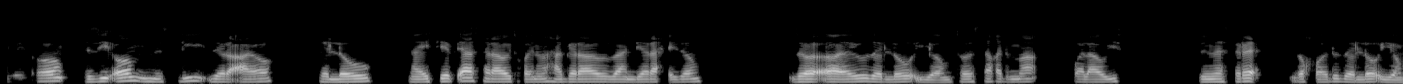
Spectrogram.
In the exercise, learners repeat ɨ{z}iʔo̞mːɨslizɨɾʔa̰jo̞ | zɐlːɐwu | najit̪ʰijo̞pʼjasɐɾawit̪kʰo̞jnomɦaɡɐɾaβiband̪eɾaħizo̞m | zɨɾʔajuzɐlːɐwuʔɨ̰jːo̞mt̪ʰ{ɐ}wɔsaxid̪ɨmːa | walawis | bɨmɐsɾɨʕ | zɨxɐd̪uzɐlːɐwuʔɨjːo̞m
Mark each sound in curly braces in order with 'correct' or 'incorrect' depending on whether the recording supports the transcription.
correct, correct

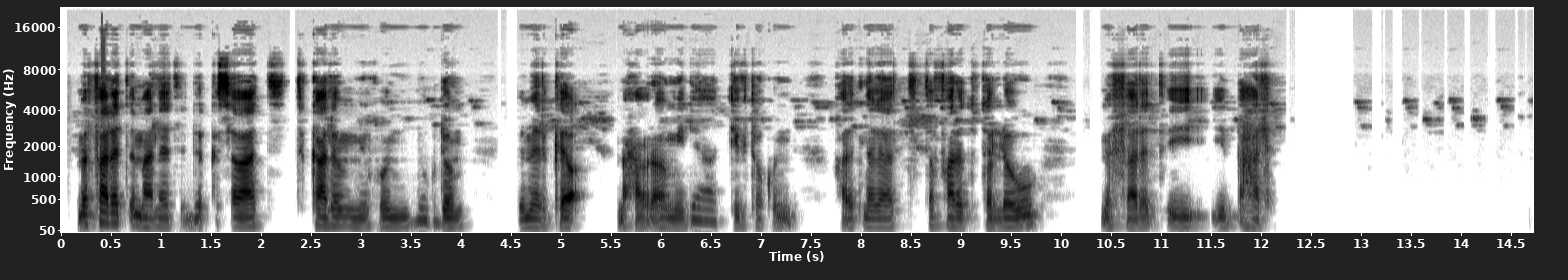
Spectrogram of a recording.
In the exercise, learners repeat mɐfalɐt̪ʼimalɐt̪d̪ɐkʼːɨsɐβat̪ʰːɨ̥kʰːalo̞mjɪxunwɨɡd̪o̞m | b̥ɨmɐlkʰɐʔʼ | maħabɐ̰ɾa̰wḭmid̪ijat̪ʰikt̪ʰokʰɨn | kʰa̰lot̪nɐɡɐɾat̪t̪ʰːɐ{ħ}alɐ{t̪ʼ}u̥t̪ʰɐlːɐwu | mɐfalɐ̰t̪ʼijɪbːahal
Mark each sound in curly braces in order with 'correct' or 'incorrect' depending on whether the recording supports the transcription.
incorrect: f, correct

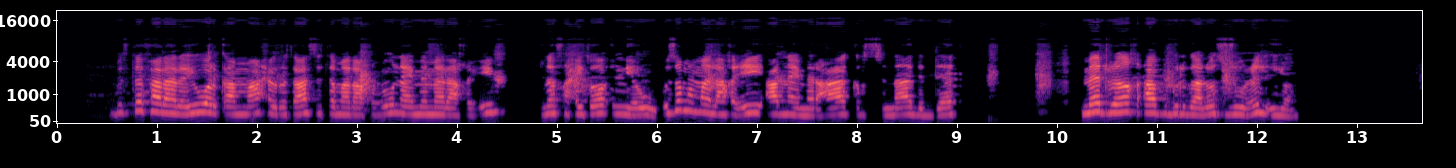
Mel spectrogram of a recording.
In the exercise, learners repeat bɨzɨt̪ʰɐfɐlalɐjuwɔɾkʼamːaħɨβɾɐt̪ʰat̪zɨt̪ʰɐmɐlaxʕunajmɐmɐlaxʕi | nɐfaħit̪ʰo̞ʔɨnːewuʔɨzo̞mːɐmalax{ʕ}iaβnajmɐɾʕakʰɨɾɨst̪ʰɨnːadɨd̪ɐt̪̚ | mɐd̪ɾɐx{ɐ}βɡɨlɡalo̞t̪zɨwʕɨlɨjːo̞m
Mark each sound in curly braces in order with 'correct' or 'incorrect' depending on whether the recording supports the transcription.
correct, incorrect: a

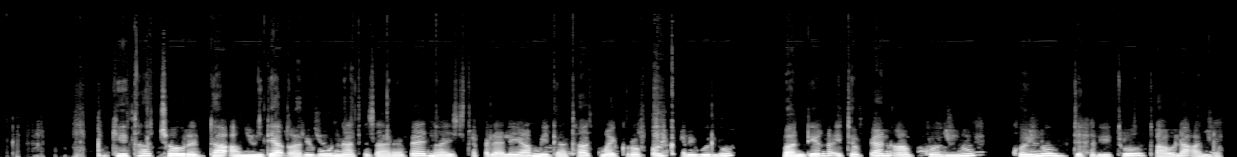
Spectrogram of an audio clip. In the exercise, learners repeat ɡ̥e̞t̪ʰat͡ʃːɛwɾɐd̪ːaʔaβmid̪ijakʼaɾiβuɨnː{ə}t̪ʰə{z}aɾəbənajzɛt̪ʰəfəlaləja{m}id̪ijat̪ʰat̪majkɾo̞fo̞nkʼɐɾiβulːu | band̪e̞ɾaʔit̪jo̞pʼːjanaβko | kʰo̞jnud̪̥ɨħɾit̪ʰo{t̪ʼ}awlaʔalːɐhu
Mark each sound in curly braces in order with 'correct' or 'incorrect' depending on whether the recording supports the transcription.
incorrect: a, correct, correct, correct

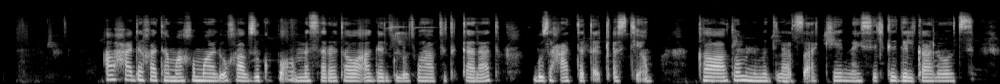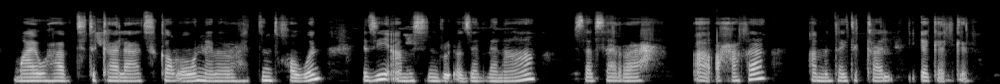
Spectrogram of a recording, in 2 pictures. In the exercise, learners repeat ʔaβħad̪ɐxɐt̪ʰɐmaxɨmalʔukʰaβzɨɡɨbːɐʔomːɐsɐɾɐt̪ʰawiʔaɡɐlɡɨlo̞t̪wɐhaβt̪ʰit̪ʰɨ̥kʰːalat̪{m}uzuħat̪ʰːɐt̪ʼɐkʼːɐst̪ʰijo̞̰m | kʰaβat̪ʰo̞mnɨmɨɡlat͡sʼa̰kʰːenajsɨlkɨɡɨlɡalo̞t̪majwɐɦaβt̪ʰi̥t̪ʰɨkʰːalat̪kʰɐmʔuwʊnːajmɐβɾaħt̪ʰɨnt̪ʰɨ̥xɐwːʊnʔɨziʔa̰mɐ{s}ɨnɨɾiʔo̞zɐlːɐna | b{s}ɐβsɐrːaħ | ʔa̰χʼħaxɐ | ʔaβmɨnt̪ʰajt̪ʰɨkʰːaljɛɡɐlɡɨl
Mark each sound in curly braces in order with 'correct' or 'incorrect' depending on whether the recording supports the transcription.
incorrect: b, correct, correct

